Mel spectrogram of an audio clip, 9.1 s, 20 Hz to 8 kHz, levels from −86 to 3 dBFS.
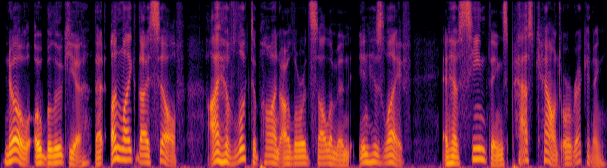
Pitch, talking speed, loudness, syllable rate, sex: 120 Hz, 160 wpm, -20 LUFS, 4.4 syllables/s, male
